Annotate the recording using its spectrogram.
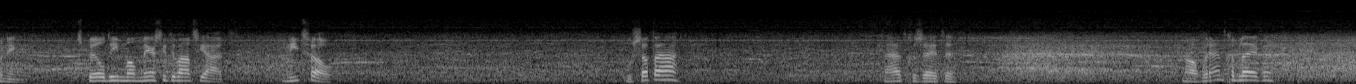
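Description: A large stadium crowd murmurs and cheers in the open air.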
